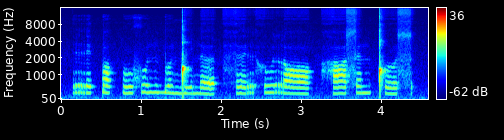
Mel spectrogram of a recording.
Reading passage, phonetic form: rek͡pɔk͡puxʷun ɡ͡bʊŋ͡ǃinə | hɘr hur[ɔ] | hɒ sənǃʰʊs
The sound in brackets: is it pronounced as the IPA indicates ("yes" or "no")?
yes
